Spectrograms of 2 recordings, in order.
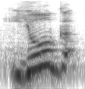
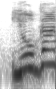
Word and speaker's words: योग: तो योग, योगा नहीं योग बोलते हैं हम लोग, योग।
